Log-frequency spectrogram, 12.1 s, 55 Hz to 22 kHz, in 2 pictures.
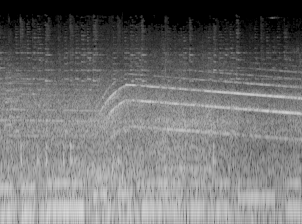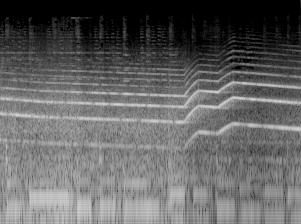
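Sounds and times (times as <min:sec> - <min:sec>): fire engine siren wailing: 0:00.0 - 0:12.0.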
